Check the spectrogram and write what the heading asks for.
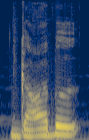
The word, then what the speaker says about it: grbl: cheat code instructions that follow the grbl or pronounced garble standard let me explain garble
